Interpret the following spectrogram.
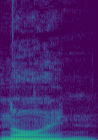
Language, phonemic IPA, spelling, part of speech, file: German, /nɔʏ̯n/, neun, numeral, De-neun.ogg
- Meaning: nine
